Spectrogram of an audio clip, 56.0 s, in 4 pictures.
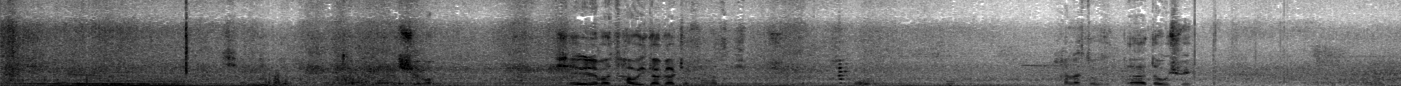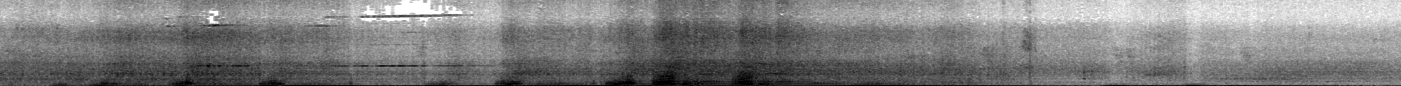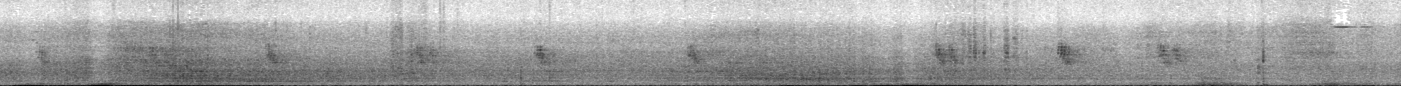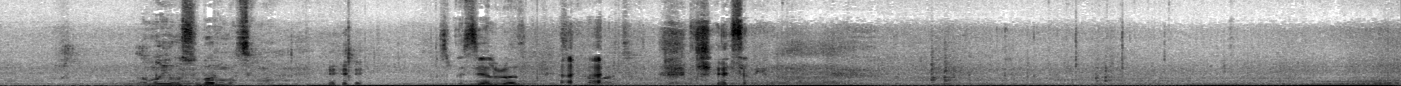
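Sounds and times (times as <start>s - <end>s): car engine revving: 0.0s - 10.9s, 13.2s - 56.0s
car engine idling: 0.0s - 15.0s, 22.9s - 49.8s.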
